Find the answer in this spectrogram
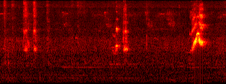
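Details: Cockatiel kept as a pet, making a few soft chirps early on and then a louder rising harsh squawk near the end, over a low indoor hum.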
